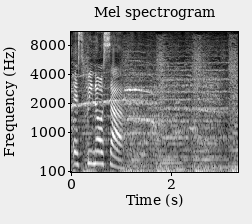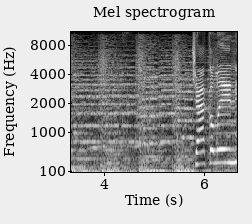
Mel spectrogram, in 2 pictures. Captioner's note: applause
